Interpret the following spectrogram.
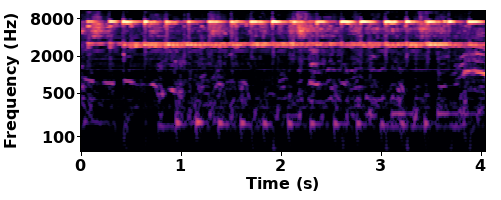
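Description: Tamil folk-theatre accompaniment: harmonium-led music with a quick, steady beat, high bells ringing throughout, and voices over it.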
